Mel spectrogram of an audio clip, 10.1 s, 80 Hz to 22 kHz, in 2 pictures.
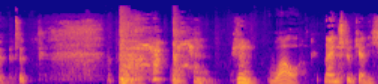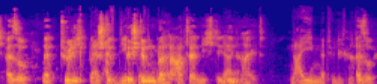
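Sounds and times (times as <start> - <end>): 
speech: 0.0 - 0.8, 1.4 - 10.0
person clearing throat: 1.5 - 3.5.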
